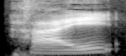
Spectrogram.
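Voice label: "hai", Cantonese, mid rising tone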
